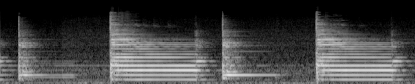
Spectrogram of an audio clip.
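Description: Electric guitar, played clean, alternating muted dead-note clicks with a fretted note on the fourth string at the seventh fret. A short click comes first, a ringing note about a second in, another click, then the note again near the end.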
